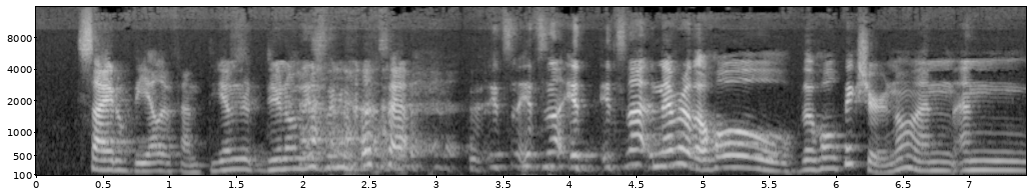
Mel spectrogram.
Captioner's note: laughter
